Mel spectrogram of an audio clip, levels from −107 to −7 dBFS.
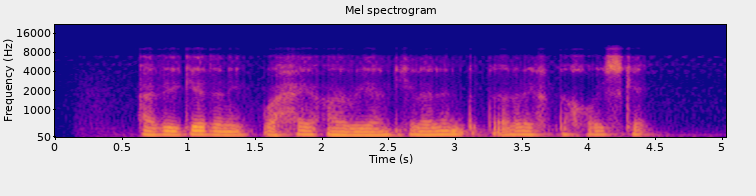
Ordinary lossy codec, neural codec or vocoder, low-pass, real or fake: Opus, 32 kbps; codec, 16 kHz, 0.4 kbps, LongCat-Audio-Codec; 7.2 kHz; fake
